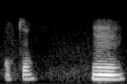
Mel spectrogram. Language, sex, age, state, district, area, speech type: Bengali, male, 18-30, West Bengal, Darjeeling, urban, conversation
